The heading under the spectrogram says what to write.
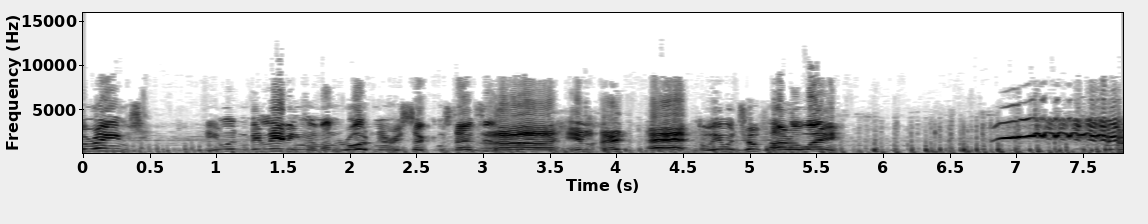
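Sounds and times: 
speech: 0:00.0 - 0:05.8
horse hooves clip-clopping: 0:00.0 - 0:07.7
saddled horse whinnying loudly: 0:06.6 - 0:07.7.

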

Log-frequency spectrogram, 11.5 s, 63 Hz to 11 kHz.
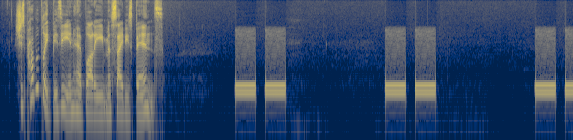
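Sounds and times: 
speech: 0:00.4 - 0:03.3
phone ringback tone on an outgoing call: 0:04.7 - 0:05.8, 0:07.7 - 0:08.8, 0:10.7 - 0:11.4.

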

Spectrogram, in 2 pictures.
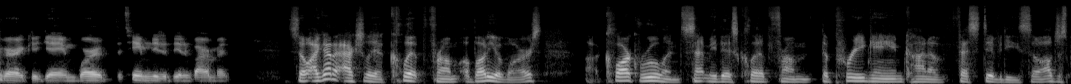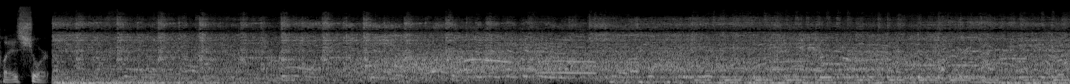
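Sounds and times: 
speech: 0:00.0 - 0:11.5
packed arena crowd roaring and cheering: 0:11.7 - 0:21.4
indistinct voices shouting: 0:12.0 - 0:21.4.

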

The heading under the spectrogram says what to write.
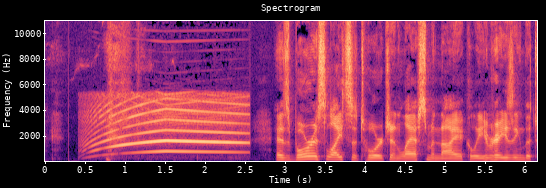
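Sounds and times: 
police siren wailing: 0:00.4 - 0:02.6
speech: 0:02.9 - 0:06.1.

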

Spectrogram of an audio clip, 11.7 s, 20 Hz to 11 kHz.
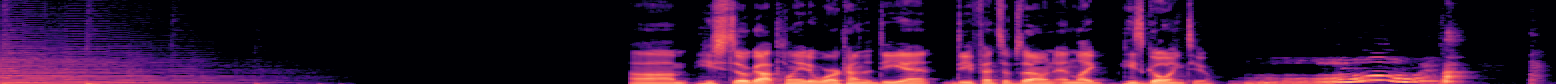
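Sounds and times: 
speech: 0:04.8 - 0:09.4
dog barking and howling: 0:09.5 - 0:11.1.

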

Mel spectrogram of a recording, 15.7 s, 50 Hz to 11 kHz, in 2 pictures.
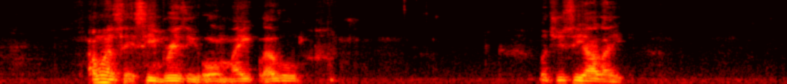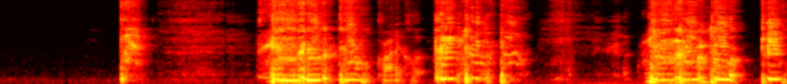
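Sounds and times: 
speech: 0:00.9 - 0:03.2, 0:05.4 - 0:06.3, 0:11.7 - 0:12.6
person with a chronic cough coughing: 0:09.1 - 0:09.4, 0:10.5 - 0:13.2, 0:14.0 - 0:15.7
throat clearing: 0:10.5 - 0:13.2, 0:14.0 - 0:15.7.

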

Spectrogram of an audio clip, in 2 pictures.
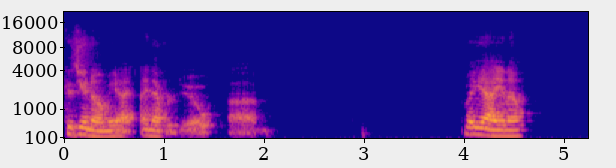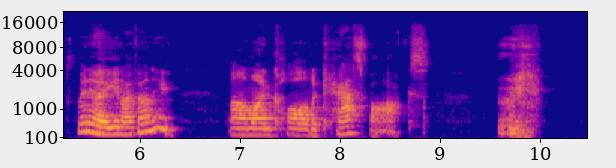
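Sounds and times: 
speech: 0:00.0 - 0:02.1, 0:04.0 - 0:04.7, 0:05.3 - 0:09.0, 0:09.6 - 0:10.0
brief exhale: 0:06.4 - 0:06.9
person sneezing: 0:09.6 - 0:10.2.

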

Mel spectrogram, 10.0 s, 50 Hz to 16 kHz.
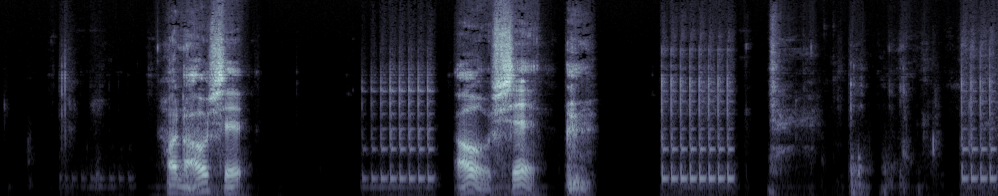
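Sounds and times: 
speech: 0:01.6 - 0:02.5, 0:04.6 - 0:05.4
phone ringing on an outgoing call: 0:03.6 - 0:04.6, 0:06.6 - 0:07.4, 0:09.6 - 0:09.9.

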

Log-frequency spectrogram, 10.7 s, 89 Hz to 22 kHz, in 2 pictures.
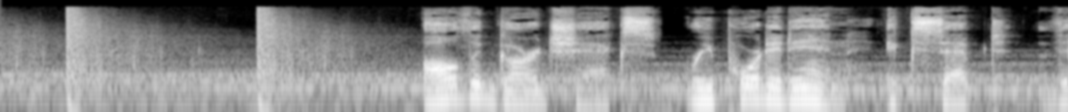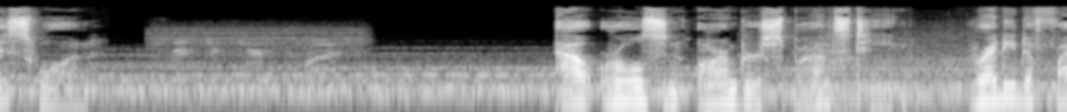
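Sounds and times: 
gunshots: 0:00.0 - 0:01.8
speech: 0:02.1 - 0:05.9, 0:08.1 - 0:10.6.

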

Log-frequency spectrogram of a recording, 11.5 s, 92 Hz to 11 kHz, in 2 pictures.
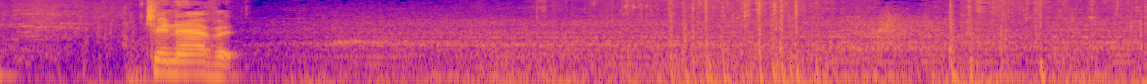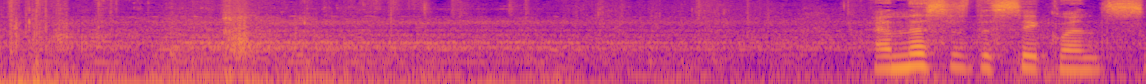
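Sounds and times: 
speech: 0:00.7 - 0:01.3, 0:10.2 - 0:11.4
horse hooves clattering as a horsewoman rides at speed: 0:03.0 - 0:09.7.

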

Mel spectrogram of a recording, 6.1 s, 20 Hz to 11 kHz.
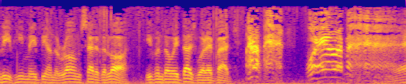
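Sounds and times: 
speech: 0:00.0 - 0:04.2
parrot squawking: 0:03.7 - 0:06.0.

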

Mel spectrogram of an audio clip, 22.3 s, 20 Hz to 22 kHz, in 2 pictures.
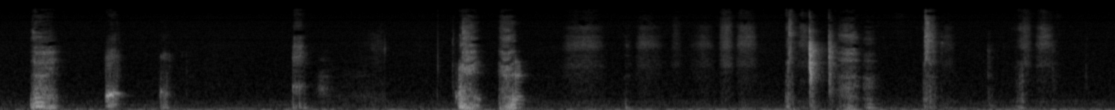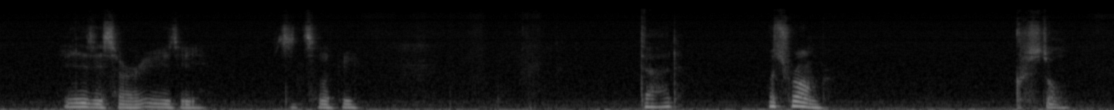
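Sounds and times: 
raspy wheezing cough: 0:00.3 - 0:01.8, 0:04.5 - 0:05.3
throat clearing: 0:00.3 - 0:01.8, 0:04.5 - 0:05.3
strained wheezy breaths: 0:05.6 - 0:07.7, 0:08.4 - 0:10.6
speech: 0:12.0 - 0:13.3, 0:14.3 - 0:14.8, 0:17.6 - 0:18.0, 0:18.8 - 0:19.5, 0:21.6 - 0:21.9.

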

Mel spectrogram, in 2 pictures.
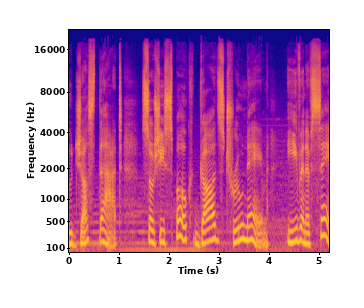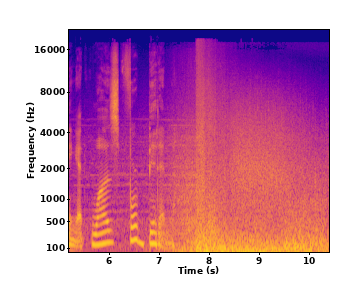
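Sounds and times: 
speech: 0:00.0 - 0:07.9
white-hot fireball blasting down from the sky: 0:07.6 - 0:10.3.

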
